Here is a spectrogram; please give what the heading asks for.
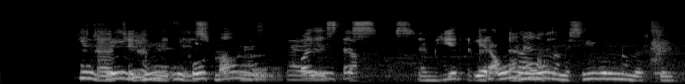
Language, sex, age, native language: Icelandic, female, 18-19, Icelandic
